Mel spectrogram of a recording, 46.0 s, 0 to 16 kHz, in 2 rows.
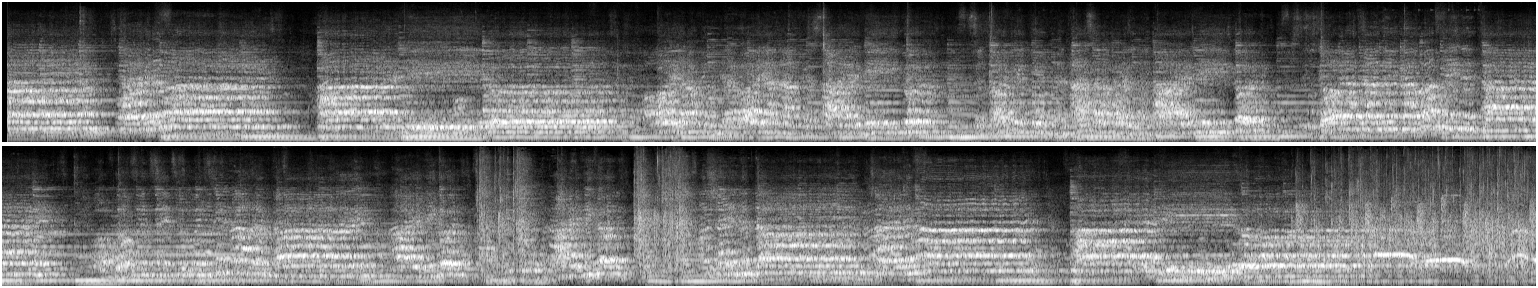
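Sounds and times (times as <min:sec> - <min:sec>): mixed chorus singing: 0:00.0 - 0:46.0.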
